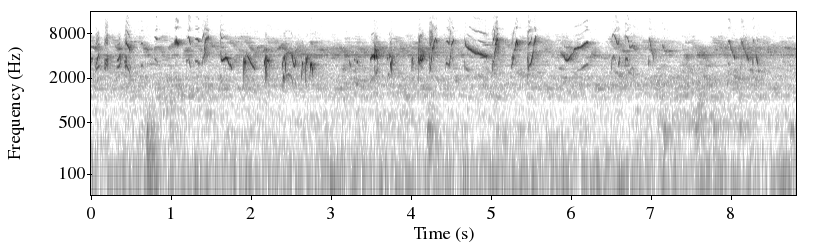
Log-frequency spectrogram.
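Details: A white-eye, shown learning to open its beak and sing, twitters in a rapid unbroken stream of thin high chirps and sweeping whistles, about two notes a second.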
